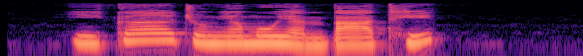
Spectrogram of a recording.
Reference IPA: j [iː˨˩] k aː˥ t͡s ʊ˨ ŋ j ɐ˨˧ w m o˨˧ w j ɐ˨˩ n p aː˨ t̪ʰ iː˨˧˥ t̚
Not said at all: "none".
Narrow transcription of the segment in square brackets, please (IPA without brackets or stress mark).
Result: iː˨˩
